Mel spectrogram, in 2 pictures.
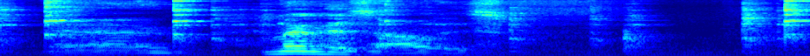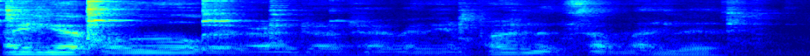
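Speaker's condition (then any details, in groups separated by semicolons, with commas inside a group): Brain injury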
